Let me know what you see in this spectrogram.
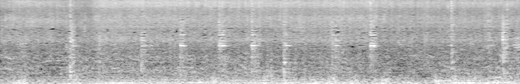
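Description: Thai fried oyster omelettes sizzling in hot oil on a wide flat pan, while metal spatulas scrape and clink against the pan about twice a second as the pancakes are turned.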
